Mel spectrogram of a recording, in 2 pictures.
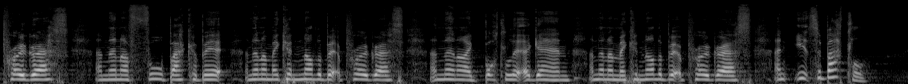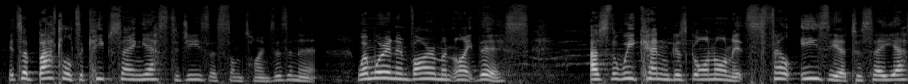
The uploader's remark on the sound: Devoted 2019 - a festival for all the family hosted by ChristCentral.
